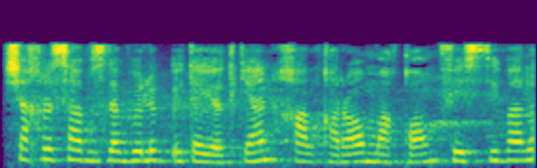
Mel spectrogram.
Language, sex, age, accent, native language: Uzbek, male, 25-34, Buxoro, Uzbek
